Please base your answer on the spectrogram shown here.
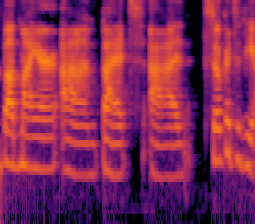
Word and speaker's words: Bobenmoyer: But yeah, so it's pronounced Bubmeyer, but so good to be on here.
